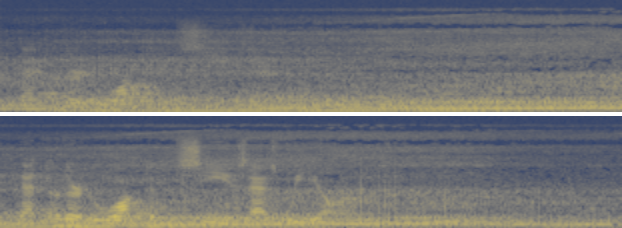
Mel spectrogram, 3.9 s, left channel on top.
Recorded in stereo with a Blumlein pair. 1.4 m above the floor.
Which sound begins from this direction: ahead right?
A man speaking, at 0.1 s.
